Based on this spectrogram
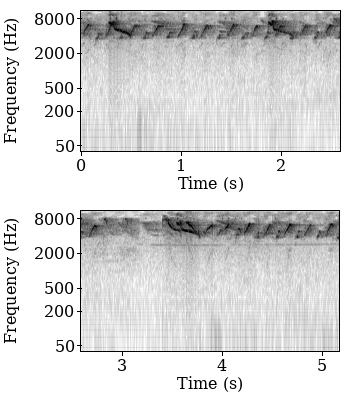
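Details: Rapid, buzzy zigzag notes from a female white-eye in long 'tembakan' bursts said to draw other white-eyes into song. Several bright descending whistles are mixed in, with a brief dip in the middle before the chatter surges back.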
